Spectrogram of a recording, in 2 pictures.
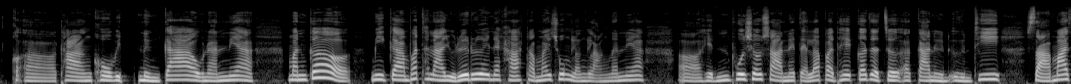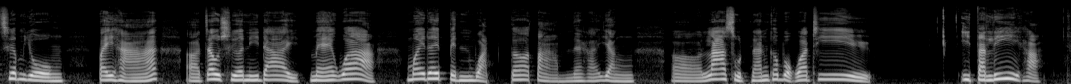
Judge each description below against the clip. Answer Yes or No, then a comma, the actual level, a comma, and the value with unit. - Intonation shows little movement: No, average, 4.5 semitones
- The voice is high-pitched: Yes, high, 195 Hz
